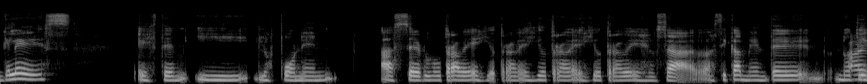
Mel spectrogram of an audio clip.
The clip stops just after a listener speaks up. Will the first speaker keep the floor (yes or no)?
no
